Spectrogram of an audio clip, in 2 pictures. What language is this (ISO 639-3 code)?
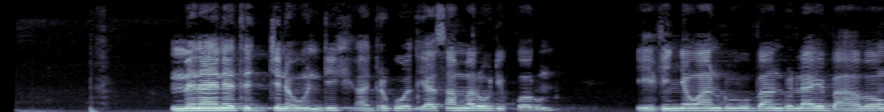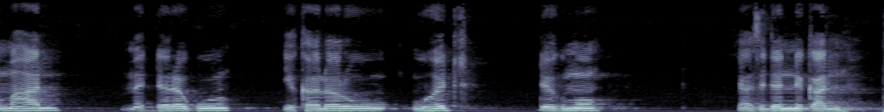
amh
